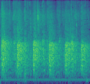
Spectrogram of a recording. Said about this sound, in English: And I think we owe them a round of appreciation applause.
